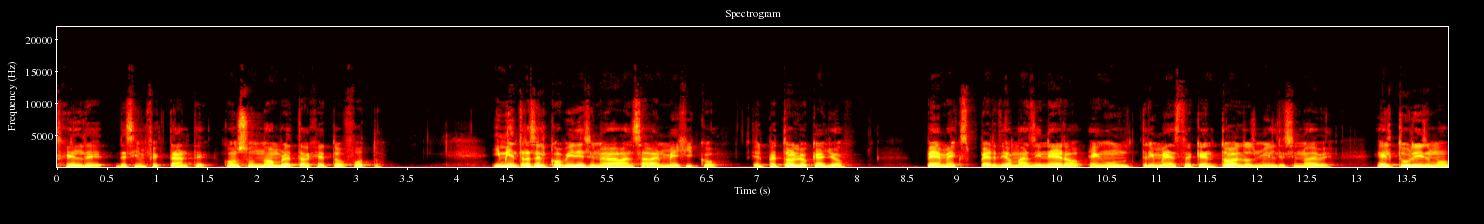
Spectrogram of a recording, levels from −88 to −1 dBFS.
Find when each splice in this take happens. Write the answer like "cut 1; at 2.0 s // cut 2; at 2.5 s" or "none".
cut 1; at 1.6 s // cut 2; at 9.2 s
